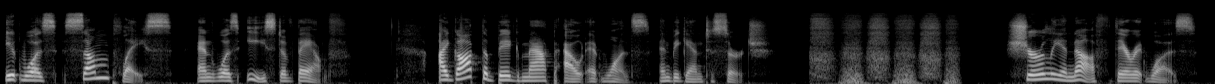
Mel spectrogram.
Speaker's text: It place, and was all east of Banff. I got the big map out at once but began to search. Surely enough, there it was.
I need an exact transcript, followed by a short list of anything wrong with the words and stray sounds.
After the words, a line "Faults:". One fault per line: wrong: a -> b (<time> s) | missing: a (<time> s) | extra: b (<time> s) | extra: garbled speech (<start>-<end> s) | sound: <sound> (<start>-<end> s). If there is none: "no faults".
It was some place, and was east of Banff. I got the big map out at once and began to search. Surely enough, there it was.
Faults:
extra: was some (0.2 s)
missing: all (2.4 s)
wrong: but -> and (6.6 s)
sound: breath (8.1-9.6 s)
